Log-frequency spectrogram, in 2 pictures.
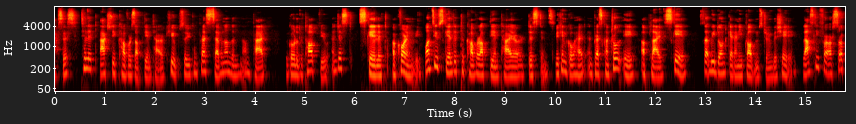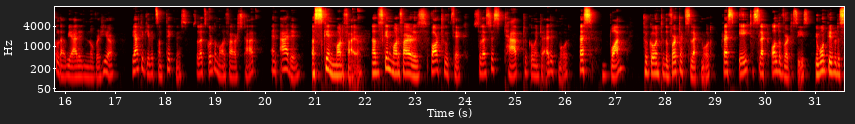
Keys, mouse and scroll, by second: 0.6 click, 2.0 KP_0, 2.6 KP_7, 3.4-4.7 scroll down 7, 4.9-6.1 shift+middle drag, 6.5 s, 6.9 y, 7.3 ctrl+click, 7.3 scroll down 1, 7.6-8.1 scroll up 2, 9.0 KP_0, 10.9 ctrl+a, 14.9-15.9 right drag, 18.8 click, 19.7-21.9 drag, 24.7 Tab, 26.9 1, 27.4 1, 29.5 a.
